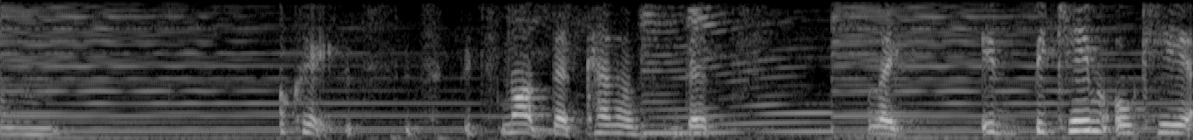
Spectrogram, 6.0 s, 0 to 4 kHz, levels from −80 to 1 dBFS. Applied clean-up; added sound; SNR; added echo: none; Guitar; 10 dB; none.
